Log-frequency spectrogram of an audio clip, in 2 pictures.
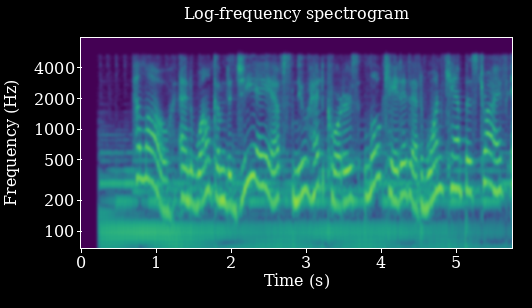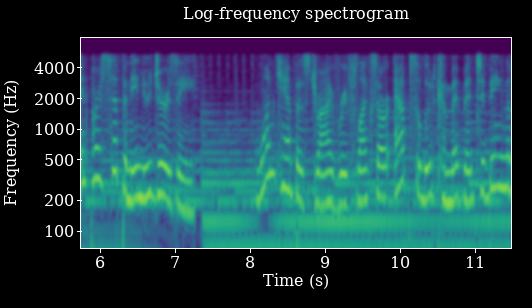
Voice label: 外籍女 科技公司外籍女声录音 产品介绍

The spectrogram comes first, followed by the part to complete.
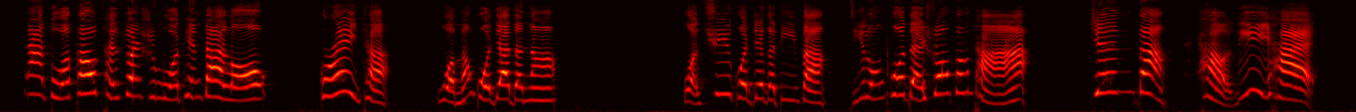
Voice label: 女, 童声, 女孩

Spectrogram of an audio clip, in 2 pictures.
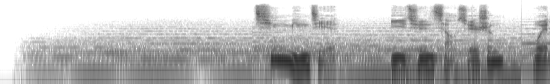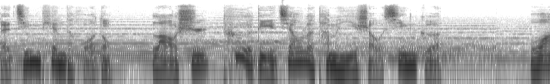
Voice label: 男 专题 献给英雄 记录风, 国语男声配音

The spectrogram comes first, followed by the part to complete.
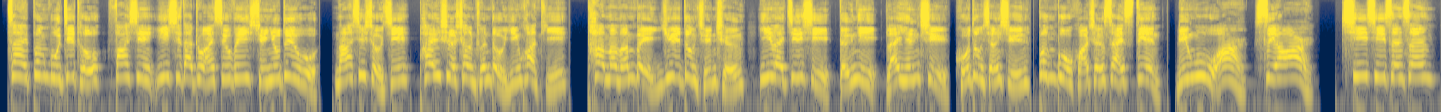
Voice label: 广告 SUV 激情欢快; 一汽大众

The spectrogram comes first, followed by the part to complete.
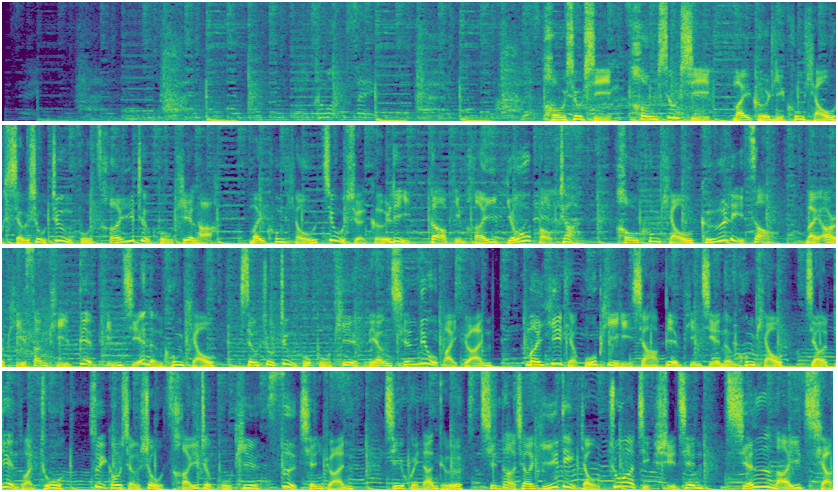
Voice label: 促销广告, 成熟激情; 格力空调

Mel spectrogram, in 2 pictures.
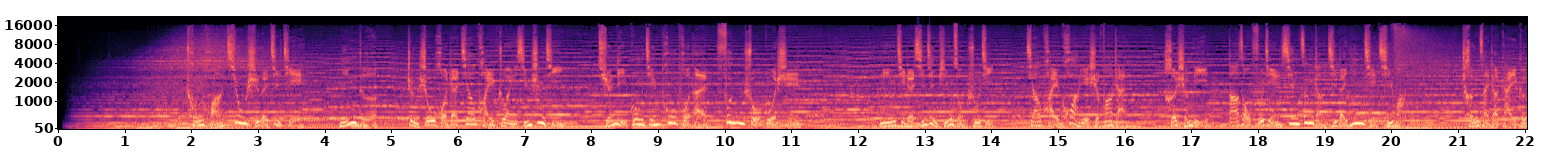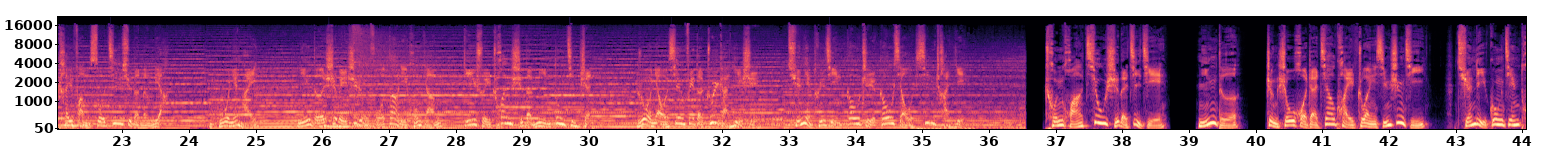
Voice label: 男, 政府党建; 宁德市委市政府

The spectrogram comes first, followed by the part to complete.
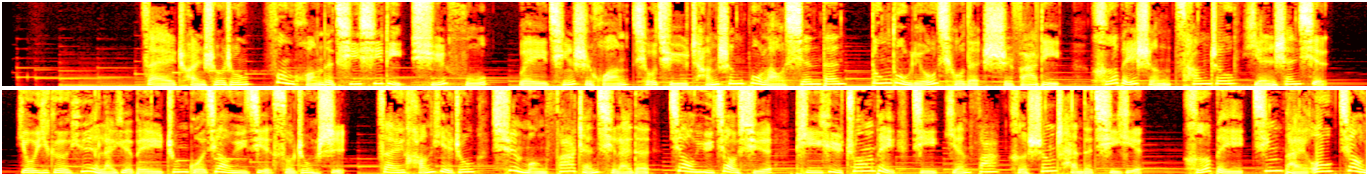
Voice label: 女 企业 大气 稳重, 国语女声配音; 教学设备制作有限公司

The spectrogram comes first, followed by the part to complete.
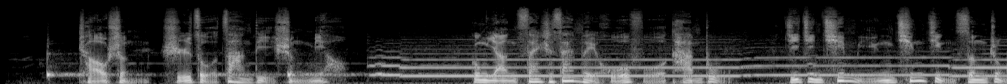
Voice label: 男 宗教; 装藏圣物 殊胜加持

